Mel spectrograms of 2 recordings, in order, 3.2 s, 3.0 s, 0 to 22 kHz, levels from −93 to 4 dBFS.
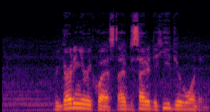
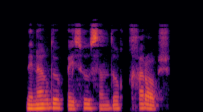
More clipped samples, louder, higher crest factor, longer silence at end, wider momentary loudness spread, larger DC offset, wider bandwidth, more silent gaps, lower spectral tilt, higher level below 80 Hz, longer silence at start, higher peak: neither; about the same, -29 LUFS vs -31 LUFS; about the same, 18 dB vs 22 dB; second, 0.05 s vs 0.55 s; second, 7 LU vs 11 LU; neither; first, 14 kHz vs 9.6 kHz; second, none vs 0.95-1.00 s, 1.84-1.93 s; first, -5.5 dB/octave vs -4 dB/octave; first, -62 dBFS vs -74 dBFS; first, 0.8 s vs 0.4 s; about the same, -12 dBFS vs -10 dBFS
